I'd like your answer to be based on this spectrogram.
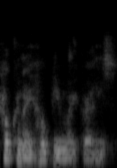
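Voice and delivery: put-on voice of a young elf woman. Game master voices a young elven woman in a pane of glass greeting the players. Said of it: "a young elven woman. And she says".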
